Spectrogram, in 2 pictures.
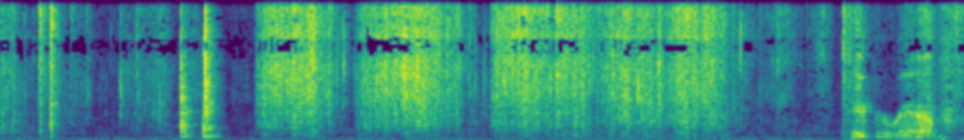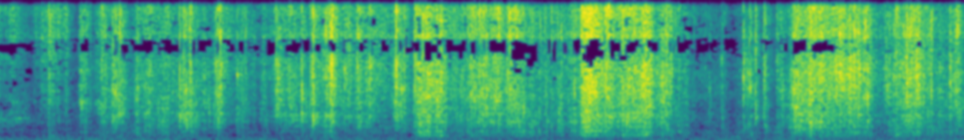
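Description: Plastic bubble wrap and then brown packing paper rustling and crinkling almost without pause as a wrapped item is unpacked by hand.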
